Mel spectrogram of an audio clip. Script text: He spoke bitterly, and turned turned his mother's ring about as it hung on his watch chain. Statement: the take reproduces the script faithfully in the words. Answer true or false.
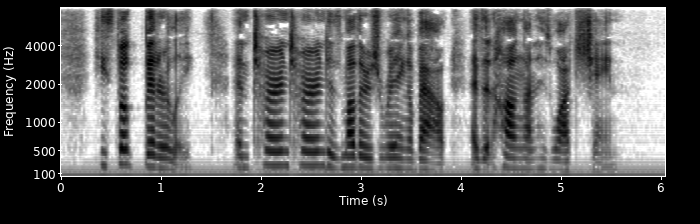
true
